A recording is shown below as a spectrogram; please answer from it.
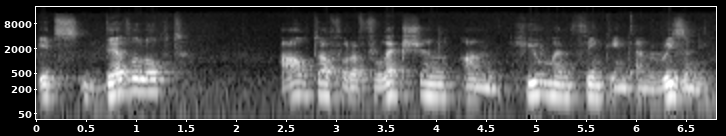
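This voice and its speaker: In a lecture room, a man gives a teaching lecture, explaining step by step and checking in with his listeners. His medium-pitched voice moves slowly, and the distant mic picks up a roomy echo.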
